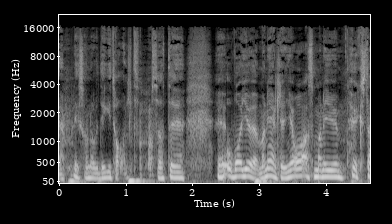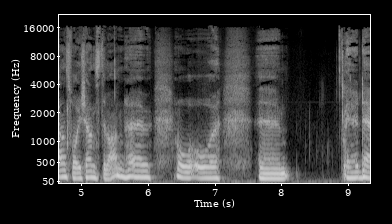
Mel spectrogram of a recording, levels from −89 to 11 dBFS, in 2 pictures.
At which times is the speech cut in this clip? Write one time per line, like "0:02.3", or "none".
0:02.5
0:06.4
